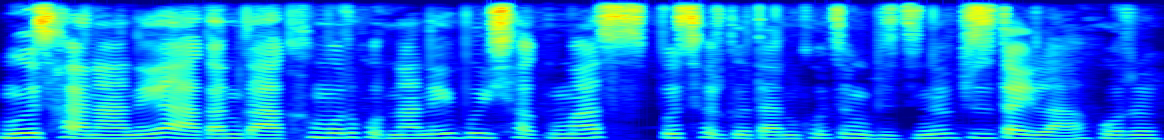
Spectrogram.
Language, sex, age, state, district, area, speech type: Bodo, female, 60+, Assam, Kokrajhar, rural, spontaneous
